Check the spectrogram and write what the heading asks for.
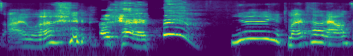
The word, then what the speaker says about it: Isla: I want to make sure I pronounce this. Is this Isla? Isla? Is that? Hi, yes, it's Isla.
